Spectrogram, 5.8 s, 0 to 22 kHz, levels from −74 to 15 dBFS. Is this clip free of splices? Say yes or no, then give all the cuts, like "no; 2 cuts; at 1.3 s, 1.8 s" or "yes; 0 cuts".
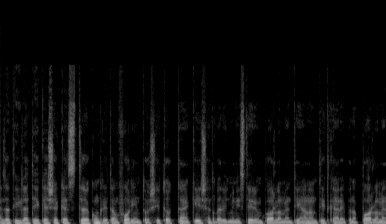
no; 1 cut; at 3.2 s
